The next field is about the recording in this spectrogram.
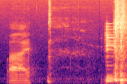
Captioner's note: laugh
